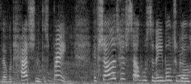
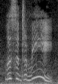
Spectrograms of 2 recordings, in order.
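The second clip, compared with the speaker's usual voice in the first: crying out; 8 semitones higher than usual. A narrator's reading. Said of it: "cried Wilbur".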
